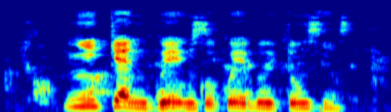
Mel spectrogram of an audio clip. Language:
Bafia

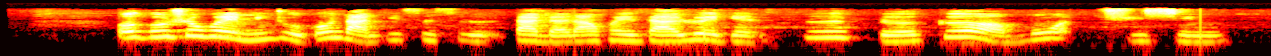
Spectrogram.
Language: Chinese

